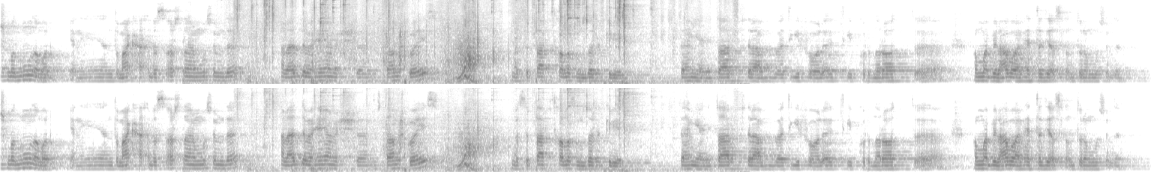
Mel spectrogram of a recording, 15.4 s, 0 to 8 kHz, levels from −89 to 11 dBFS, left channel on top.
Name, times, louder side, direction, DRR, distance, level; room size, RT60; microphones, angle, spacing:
voice 1, 0.0-3.2 3.7-5.8 6.8-8.3 9.1-15.0, right 2 dB, 20° right, 6 dB, 0.6 m, -49 dB
sound 1, 2.4-9.9, left 9 dB, 30° left, 0.3 m, -48 dB
25.0 x 9.4 x 2.3 m, 1.3 s
head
